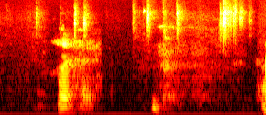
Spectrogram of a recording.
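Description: A handful of light clicks from a computer, in quick succession about a second in, just after a brief spoken word.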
